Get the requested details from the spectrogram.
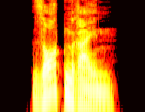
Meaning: unmixed
- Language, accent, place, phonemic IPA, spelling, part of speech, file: German, Germany, Berlin, /ˈzɔʁtn̩ˌʁaɪ̯n/, sortenrein, adjective, De-sortenrein.ogg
